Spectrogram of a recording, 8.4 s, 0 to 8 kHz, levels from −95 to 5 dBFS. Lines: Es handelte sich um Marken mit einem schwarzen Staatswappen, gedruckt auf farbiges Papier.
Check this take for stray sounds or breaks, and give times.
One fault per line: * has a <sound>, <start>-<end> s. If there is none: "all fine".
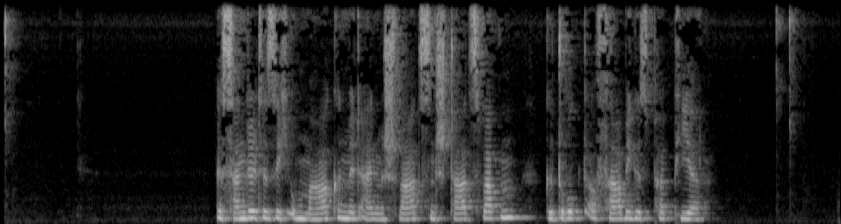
all fine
